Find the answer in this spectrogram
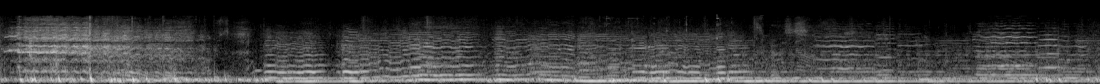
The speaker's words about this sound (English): Could we hold the horse, please? What's wrong with the horse? The horse seems more jittery than the bride.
